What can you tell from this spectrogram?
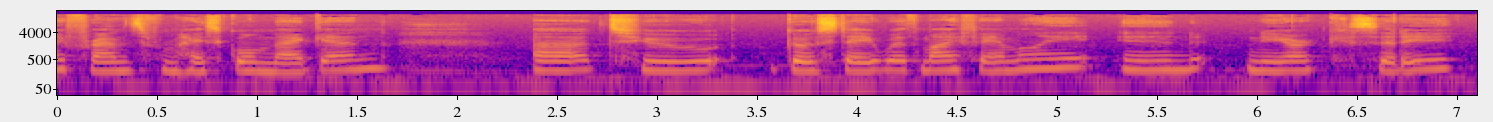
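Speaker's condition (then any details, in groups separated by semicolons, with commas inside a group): No condition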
